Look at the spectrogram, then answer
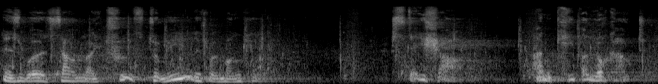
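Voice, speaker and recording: A man playing a watchful elderly guide in a video game, giving cautious, deliberate counsel in a reverberant sound with music behind. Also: fairly high pitch, animated, gravelly, noisy background, heavily acted. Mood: wary, advising. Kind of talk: video game cutscene acting.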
